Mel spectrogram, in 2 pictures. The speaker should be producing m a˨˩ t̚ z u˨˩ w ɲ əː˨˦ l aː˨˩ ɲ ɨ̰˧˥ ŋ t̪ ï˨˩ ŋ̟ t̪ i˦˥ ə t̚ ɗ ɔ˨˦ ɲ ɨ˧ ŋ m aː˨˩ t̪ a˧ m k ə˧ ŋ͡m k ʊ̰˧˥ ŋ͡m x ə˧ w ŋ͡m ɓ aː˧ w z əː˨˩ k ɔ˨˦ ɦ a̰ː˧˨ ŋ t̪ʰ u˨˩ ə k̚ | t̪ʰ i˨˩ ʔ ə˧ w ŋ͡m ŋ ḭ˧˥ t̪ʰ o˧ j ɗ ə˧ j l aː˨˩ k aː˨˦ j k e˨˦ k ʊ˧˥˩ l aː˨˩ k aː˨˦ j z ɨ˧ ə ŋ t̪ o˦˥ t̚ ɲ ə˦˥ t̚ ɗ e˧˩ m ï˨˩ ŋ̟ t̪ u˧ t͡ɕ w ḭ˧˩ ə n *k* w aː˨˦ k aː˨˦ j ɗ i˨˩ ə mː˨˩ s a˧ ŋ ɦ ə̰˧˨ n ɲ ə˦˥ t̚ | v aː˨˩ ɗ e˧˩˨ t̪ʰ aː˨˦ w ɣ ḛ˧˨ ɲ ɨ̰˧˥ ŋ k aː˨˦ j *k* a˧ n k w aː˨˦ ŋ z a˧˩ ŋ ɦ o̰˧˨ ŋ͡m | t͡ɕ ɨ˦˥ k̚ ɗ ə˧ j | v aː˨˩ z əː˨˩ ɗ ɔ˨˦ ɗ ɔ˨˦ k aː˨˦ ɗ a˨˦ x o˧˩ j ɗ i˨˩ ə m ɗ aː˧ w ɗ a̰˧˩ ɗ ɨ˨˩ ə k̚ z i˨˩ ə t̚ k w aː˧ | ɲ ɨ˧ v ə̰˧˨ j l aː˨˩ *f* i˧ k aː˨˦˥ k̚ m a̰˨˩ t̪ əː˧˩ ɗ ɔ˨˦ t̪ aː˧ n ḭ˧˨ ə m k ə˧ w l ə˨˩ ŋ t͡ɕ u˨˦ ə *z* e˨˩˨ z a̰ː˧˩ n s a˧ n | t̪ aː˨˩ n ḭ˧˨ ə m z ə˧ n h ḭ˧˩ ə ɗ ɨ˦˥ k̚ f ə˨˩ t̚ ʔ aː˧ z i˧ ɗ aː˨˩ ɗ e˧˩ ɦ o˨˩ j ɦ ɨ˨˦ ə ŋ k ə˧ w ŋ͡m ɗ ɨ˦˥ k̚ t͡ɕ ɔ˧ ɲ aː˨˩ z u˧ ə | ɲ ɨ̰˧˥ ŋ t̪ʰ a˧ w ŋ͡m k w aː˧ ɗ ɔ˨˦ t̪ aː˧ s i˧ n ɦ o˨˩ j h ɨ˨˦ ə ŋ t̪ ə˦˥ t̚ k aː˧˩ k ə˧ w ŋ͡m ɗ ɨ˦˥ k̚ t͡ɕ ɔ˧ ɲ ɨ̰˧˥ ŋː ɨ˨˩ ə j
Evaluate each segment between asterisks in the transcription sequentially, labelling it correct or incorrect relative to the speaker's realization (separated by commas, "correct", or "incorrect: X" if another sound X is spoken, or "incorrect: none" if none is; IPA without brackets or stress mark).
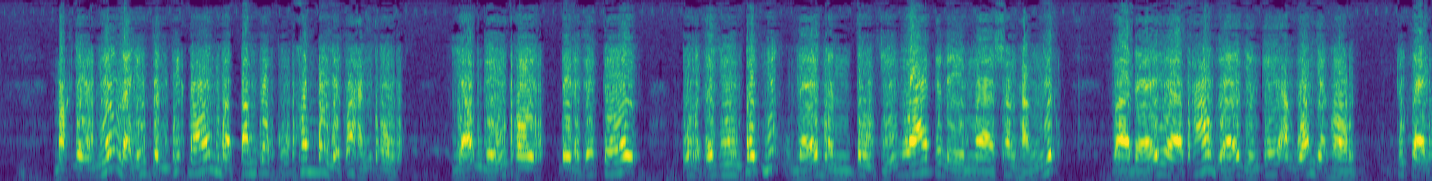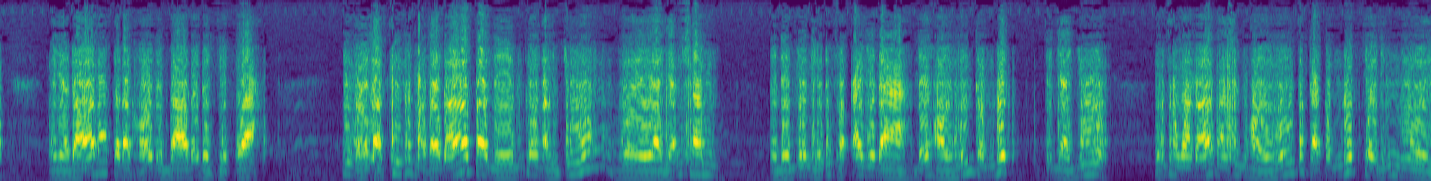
correct, incorrect: ʔ, incorrect: x, incorrect: v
